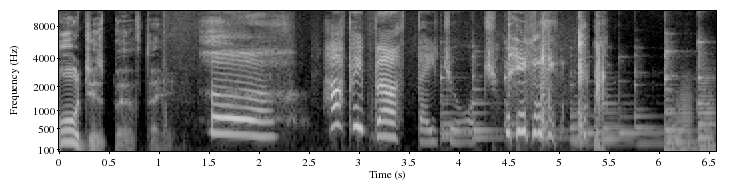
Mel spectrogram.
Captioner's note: yawns; laughs and oinks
